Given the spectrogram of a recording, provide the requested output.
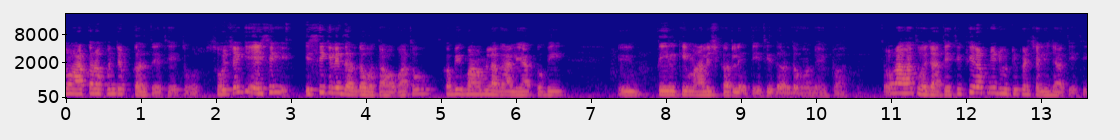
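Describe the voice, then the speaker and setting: Her fairly low voice moves through very wide pitch swings as this woman speaks. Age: 60s. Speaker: patient. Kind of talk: testimony.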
